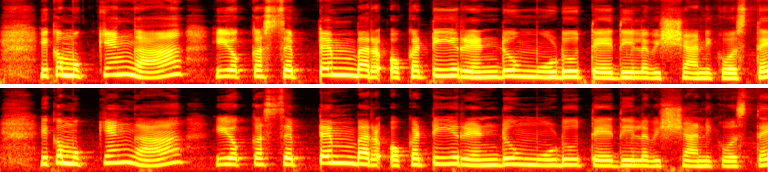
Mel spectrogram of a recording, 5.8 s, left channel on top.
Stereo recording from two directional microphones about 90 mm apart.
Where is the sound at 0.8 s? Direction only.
45° left (ahead or behind).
